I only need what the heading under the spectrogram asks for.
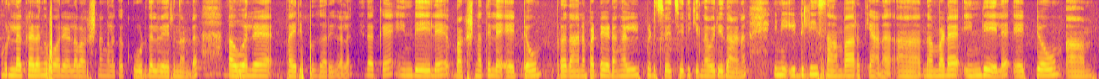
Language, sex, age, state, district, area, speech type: Malayalam, female, 18-30, Kerala, Kasaragod, rural, spontaneous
